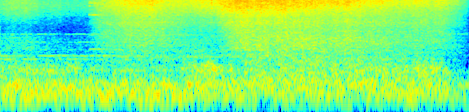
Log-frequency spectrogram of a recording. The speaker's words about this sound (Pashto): د شمال له پښه او د څپو له څړپا پرته ژغو ژغ نه و.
